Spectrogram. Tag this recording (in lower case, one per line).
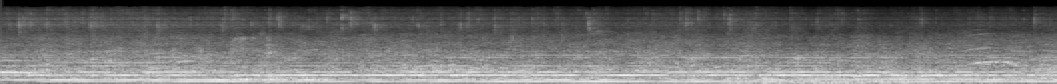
music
